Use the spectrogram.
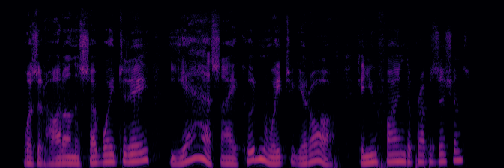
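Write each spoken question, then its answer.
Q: Can you find the prepositions?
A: on, off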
